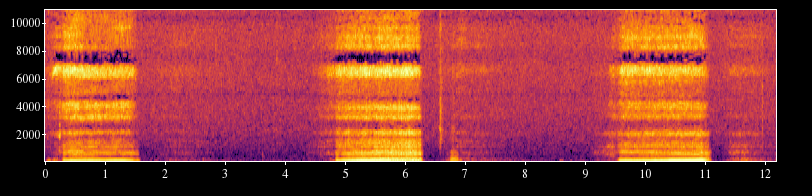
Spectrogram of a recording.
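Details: Three loud, low, rattling snores on breathing in, roughly every four to five seconds, with quiet pauses between; an adult husband's ordinary heavy snoring, recorded secretly while he slept.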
